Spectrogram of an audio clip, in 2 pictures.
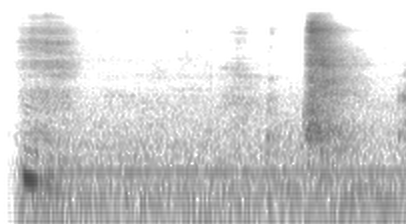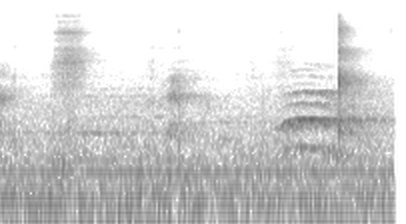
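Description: A few sharp, explosive bursts of air with sniffs and breaths between them, fitting sneezes.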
